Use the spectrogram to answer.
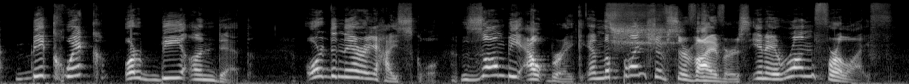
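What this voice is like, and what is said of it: Put-on Russian accent. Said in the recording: “Russian ... Eastern European accent ... you're Gru”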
